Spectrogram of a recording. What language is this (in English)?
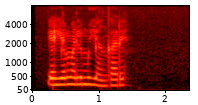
Masai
